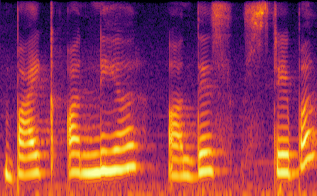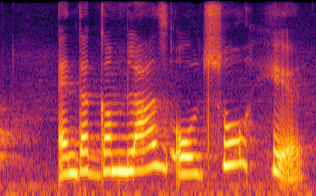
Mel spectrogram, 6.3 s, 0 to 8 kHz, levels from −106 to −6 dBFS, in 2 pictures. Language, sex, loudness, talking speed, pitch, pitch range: English, female, -14 LUFS, 105 wpm, 265 Hz, 235-315 Hz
